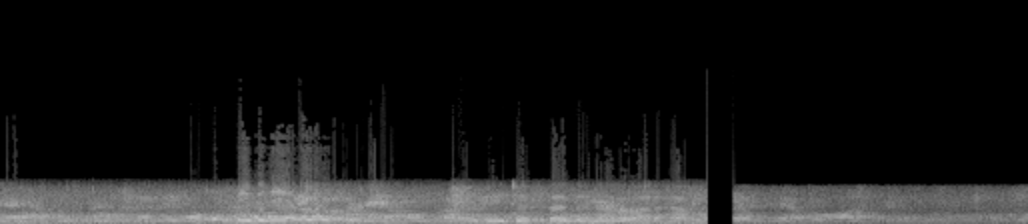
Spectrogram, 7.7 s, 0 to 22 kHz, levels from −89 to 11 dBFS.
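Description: Input switched to a poorer device at 5.30 s, running to the end: after a 200 ms silence, the sound turns dull, with nothing above 3.8 kHz, drops roughly 5 dB in level, and gains a new noise floor about 40 dB down, likely from the recording moving to a narrower-band microphone.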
